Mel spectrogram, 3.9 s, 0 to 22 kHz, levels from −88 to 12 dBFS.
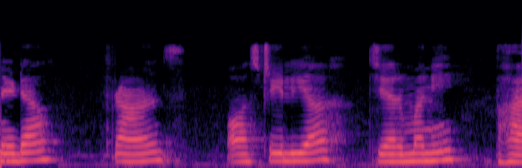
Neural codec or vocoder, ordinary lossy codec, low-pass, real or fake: codec, 16 kHz in and 24 kHz out, 2.2 kbps, FireRedTTS-2 codec; none; 7.2 kHz; fake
